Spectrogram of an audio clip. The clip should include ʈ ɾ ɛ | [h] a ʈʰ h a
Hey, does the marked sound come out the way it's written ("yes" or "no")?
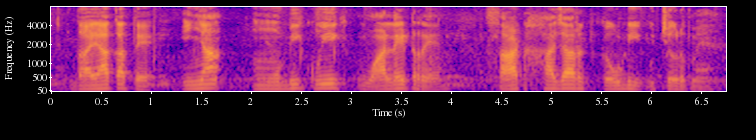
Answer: no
